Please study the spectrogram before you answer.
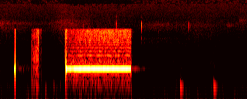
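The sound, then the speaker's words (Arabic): A telephone busy signal sounds as a single steady mid-pitched tone lasting about a second, preceded by two short clicks and followed by two faint brief blips against silence. “الهاتف مشغول للاسف للاسف”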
